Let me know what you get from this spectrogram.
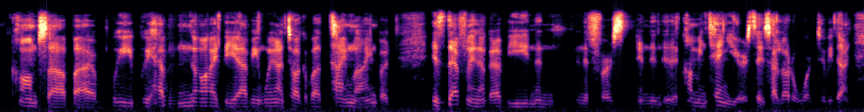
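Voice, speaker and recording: A man is speaking. He has a Spanish accent. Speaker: webcast moderator, HIV health advocate. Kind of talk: panel webcast discussion. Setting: video call.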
